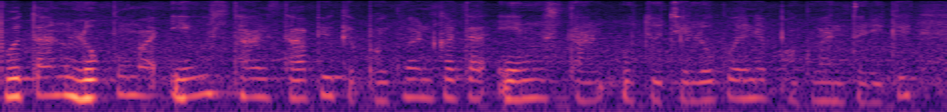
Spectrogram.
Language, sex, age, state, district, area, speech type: Gujarati, female, 18-30, Gujarat, Rajkot, rural, spontaneous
